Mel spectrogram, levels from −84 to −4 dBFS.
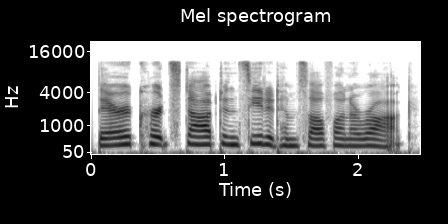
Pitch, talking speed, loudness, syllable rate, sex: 230 Hz, 220 wpm, -16 LUFS, 5.5 syllables/s, female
